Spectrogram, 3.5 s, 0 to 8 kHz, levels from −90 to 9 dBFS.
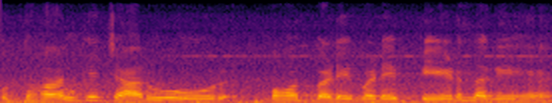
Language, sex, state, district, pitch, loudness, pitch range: Hindi, female, Jharkhand, Sahebganj, 200 Hz, -17 LUFS, 185-215 Hz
